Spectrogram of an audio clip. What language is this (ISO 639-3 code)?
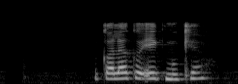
nep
